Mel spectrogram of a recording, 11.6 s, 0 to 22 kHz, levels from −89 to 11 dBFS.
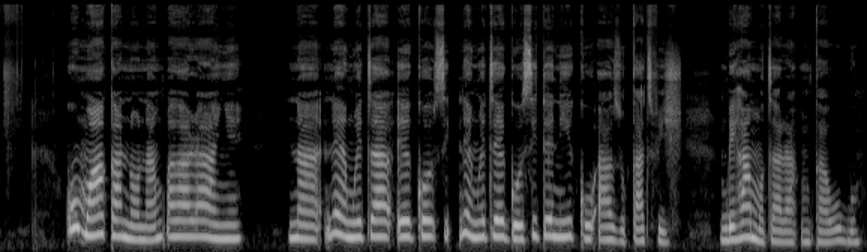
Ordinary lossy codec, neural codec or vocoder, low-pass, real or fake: none; none; none; real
